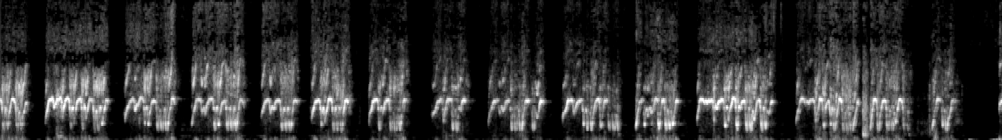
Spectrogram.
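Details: Capybara calling in a series of short bursts, each roughly a second long with brief silent gaps, combining high chirping whistled notes over a rough, noisy low rumble.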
